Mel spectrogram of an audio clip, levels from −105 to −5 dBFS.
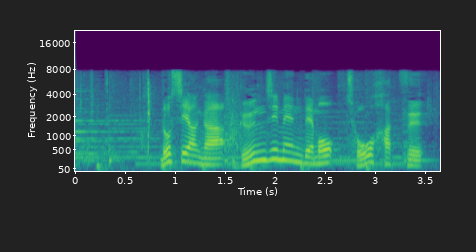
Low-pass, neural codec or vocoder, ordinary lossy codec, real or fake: none; none; none; real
